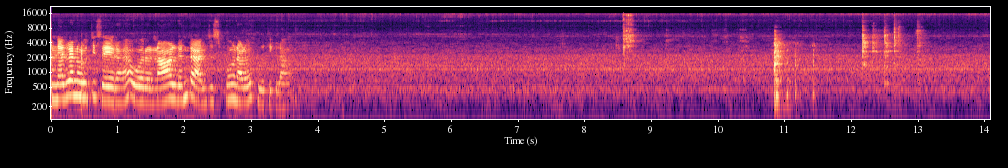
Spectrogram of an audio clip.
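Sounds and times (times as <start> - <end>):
steady low hum: 0.0 - 14.0
metal utensils clinking: 8.5 - 9.4, 12.2 - 13.2.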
